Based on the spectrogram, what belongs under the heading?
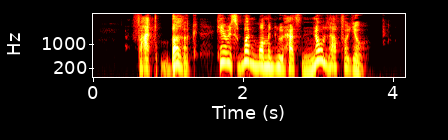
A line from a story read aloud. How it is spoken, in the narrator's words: cried Mademoiselle Lupa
